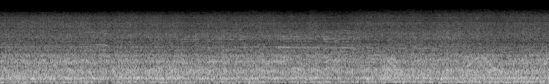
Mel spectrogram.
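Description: Jet airliner engines, a loud steady rushing noise without breaks.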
